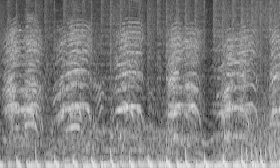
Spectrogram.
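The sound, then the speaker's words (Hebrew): A crowd shouts as loudly as it can in unison during a counting contest for a prize at a live event. The loud, raw voices rise in repeated bursts about once a second and never drop to silence. “היה ולא הצליח להגיע, אנחנו ניתן את הפרס למי שצועק הכי חזק.”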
